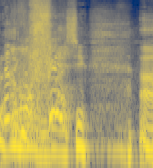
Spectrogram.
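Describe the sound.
A sudden, forceful sneeze bursts out, a sharp explosive breath with a voiced edge, followed by a brief pause and then a voice resuming.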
